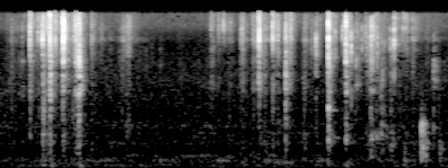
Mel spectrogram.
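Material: Soap.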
